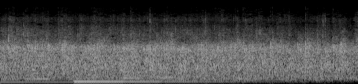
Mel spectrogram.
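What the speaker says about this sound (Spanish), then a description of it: "Así que un fuerte aplauso para Alfonso." Strong applause fills a school graduation ceremony hall, a steady unbroken wash of clapping from a large audience, loud and continuous with no voices over it.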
